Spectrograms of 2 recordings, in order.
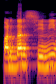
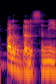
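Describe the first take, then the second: First: प्रदर्शिनी said with a long शि; wrong form shown. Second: प्रदर्शनी said with a plain श, no i; correct form. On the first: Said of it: "प्रदर्शनी होता है". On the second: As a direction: say प्रदर्शनी with a short शन. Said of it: "प्रदर्शिनी होता है". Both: Shown as a demonstration.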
